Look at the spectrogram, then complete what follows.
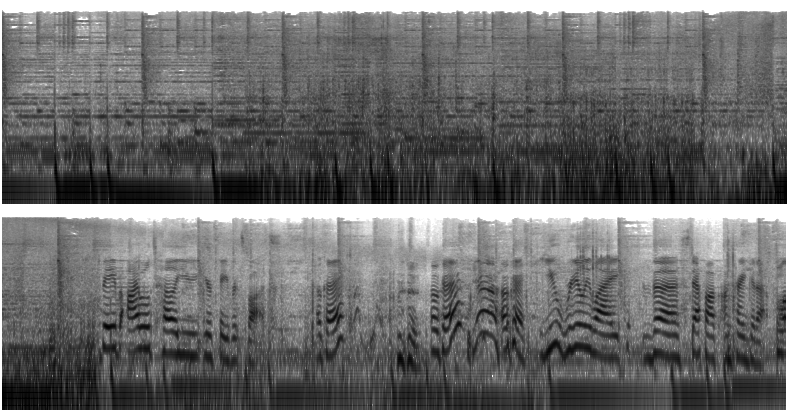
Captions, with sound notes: (tires rumbling) - Babe, I will tell you your favorite spots. Okay? - (laughs) - Okay? - Yeah. - Okay, you really like the step up on Crank it Up?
